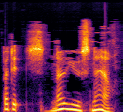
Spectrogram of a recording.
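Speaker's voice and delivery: put-on high, slow, rueful girl's voice; forlorn Alice. A narrator's reading. Alice lamenting how small she is, high and slow. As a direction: sigh it out ruefully.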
